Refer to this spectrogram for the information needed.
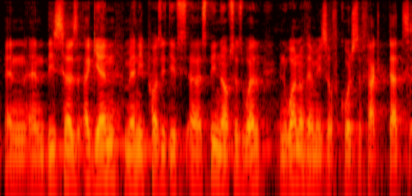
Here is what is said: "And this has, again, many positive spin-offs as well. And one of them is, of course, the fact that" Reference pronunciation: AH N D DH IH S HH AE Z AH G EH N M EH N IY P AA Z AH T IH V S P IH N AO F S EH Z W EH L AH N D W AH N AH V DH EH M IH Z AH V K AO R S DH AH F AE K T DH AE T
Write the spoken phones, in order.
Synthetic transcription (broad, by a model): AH N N DH IH S HH AE Z AH G EH N M EH N IY P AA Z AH T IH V S P IH N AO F S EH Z W EH L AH N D W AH N AH V DH EH M IH Z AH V K AO R S DH AH F AE K T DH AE T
